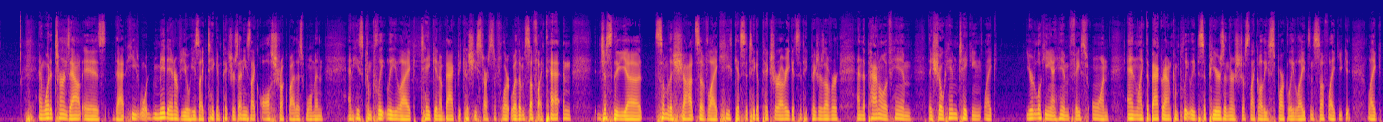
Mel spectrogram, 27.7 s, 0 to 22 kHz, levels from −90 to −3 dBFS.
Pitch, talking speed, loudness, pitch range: 115 Hz, 210 wpm, -18 LUFS, 110-125 Hz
